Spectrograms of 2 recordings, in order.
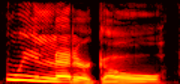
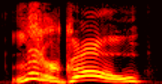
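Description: First: Pleased report, falling away at the end; complacent. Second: Loud, high, drawn-out cry of disbelief; outraged cry. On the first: Smee tells Hook of the release, complacently. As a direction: report it as a job well done. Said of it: "Smee answered complacently". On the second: Hook hears his captive was freed, crying out. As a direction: cry it out, aghast and much louder. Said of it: "cried Hook". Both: A narrator's reading.

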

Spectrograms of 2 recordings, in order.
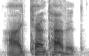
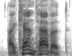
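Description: First: Restrained irritable refusal; irritated but still held in; a touch of irritation, first protest; mild irritation. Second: Higher-pitched, insistent irritable refusal; exasperated, more forceful protest; irritable repetition. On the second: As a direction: push it out, irritated and rising. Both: A narrator's reading. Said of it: "he repeated irritably".

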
